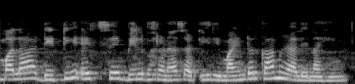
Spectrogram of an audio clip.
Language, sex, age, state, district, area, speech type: Marathi, female, 30-45, Maharashtra, Mumbai Suburban, urban, read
